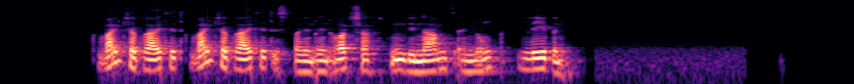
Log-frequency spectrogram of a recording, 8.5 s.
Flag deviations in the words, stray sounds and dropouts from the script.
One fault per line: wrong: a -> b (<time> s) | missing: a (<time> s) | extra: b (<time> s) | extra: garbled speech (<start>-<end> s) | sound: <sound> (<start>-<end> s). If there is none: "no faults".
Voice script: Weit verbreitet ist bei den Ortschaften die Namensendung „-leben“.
extra: weit verbreitet (1.9 s)
extra: den (3.2 s)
